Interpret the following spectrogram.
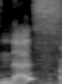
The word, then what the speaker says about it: N3S: Well, it's actually pronounced Ness. Okay, Yeah, so Ness. Ness.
